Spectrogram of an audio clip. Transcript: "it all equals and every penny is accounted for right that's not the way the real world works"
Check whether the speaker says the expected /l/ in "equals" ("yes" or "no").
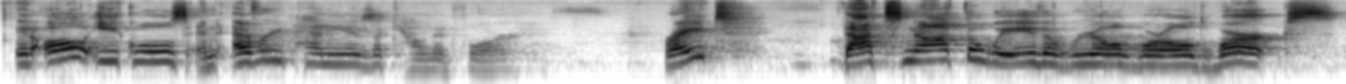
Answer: yes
